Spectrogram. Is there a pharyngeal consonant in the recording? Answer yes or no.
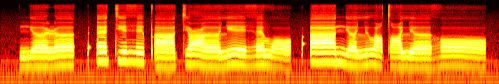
yes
